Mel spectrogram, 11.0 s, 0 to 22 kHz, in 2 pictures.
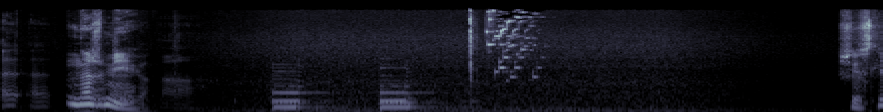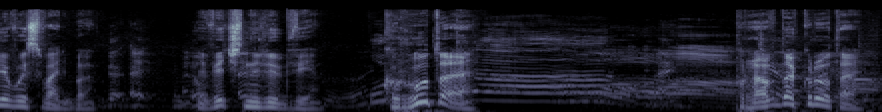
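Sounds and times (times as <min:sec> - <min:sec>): plucked guitar: 0:01.7 - 0:03.0.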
